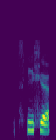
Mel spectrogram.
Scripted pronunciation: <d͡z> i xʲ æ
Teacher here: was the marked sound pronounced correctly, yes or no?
no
